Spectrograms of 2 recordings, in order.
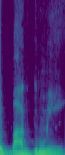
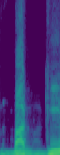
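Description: First: বাগ্মী with a clear gm cluster; correct pronunciation. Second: বাগ্যী with a y sound in place of the m; wrong pronunciation. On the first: Teacher giving the class the right বাগ্মী, careful and clear. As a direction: say বাগ্মী with g then a distinct m. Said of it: "কিন্তু উচ্চারণটা হবে বাগ্মী". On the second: Teacher showing the mistaken বাগ্যী to the class, plain voice. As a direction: say বাগ্যী as the common mistake, gy not gm. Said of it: "আমরা বাগ্যী বলবো না". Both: Shown as a demonstration.

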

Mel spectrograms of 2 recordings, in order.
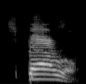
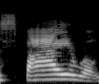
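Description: First: "sparrow" slowly, first vowel a pure apple A; sparrow with open A. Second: "spiral" said as "spy-row", first vowel gliding to ee; sparrow mispronounced with I. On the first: Teacher modelling it correctly, "sparrow" with apple's open A. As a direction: keep "sparrow" free of any I glide. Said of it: "它是spa". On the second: Teacher echoing the learner's error, "spiral" as "spy-row". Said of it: "你变成念I了". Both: Shown as a demonstration.

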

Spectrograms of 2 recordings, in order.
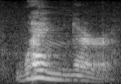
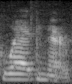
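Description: First: "Wagner" said as "Wangner", with an N sound before the G; "Wagner" with a nasal "ng" in the middle; pronouncing the N. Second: "Wagner" said as plain "Wag-ner", with a hard G; "Wagner" with no extra N sound; plain pronunciation. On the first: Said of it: "there's an N before the G as well". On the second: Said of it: "It's like Wagner". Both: Shown as a demonstration.

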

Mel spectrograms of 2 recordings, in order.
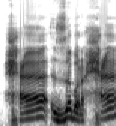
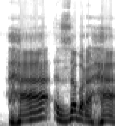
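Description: First: হা breathed from the middle of the throat. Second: হা from where the throat begins, pitched lower; deep-throat H. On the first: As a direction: tighten হা in mid-throat. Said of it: "হা হরফ হলকের মধ্যখান থেকে". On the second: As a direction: let হা start at the bottom of the throat. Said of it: "হলকের শুরু থেকে পড়তে হবে". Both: Shown as a demonstration.

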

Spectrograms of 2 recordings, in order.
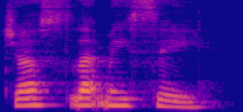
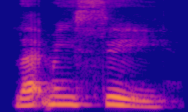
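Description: First: Higher, slower insistence; pressing plea. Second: High, louder insistence; pressing. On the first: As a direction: draw it out, asking once more firmly. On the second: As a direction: press the request, raised and urgent. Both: A narrator's reading. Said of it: "she pressed".

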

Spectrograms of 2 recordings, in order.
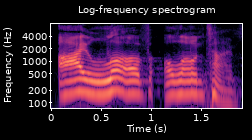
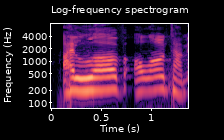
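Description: First: Slow, lingering delivery of each word; drawn-out, relishing statement; slow and savoring. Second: "love" punched a little louder; emphatic repeat leaning on "love"; stress on love. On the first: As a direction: let the phrase hang fondly. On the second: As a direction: hit "love" firmly. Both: Shown as a demonstration.

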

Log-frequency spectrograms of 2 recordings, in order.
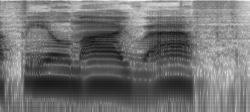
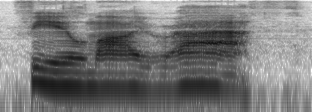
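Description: First: Slow, booming villain threat; enraged boss roar. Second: Slow, loud villain line; villain threat. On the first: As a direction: loom over them, drawing each word out. Villain casting spell. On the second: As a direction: drag out every word menacingly. Villain casting spell again. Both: Pretend.

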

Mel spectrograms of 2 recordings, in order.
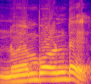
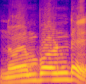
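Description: No difference in how they are said.

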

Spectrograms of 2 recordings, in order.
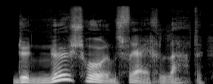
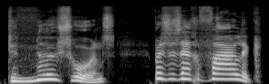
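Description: First: Low-pitched king owning up; lightly acted, low confession; king's confession. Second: High, loud, aghast exclamation; shocked queen calling out; alarmed cry. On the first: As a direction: drop the pitch for a confiding reveal. King confesses what he has done. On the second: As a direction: cry out in disbelief, stretching the first words. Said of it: "riep de koningin". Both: A narrator's reading.

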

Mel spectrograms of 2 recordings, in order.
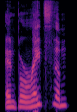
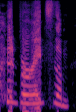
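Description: First: Said in the usual way. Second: Repeated through a burst of laughter, higher; cracking up mid-phrase; laughing. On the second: Real, not acted. Host laughing at Mersh's clip, repeating through laughter.

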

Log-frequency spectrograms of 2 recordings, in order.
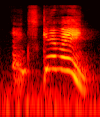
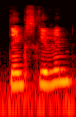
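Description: First: THANKSGIVING squealed very high; excited squeal. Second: Said in the usual way. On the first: Acted. Red Yoshi celebrates tomorrow's holiday to Mario, excited squeal. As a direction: cry out the holiday in squeaky delight.

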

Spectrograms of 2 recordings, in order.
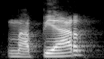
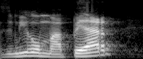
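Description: First: Mapear said "map-yar" with a rising end; Spanglish word. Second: Mapear said "map-yar", firmer and falling into place; Spanglish word. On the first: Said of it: "yo digo parquear". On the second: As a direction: confirm mapear as his own Spanglish. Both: Shown as a demonstration.

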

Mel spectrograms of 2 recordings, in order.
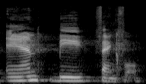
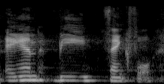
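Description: First: "And be thankful" read slowly, each word weighed; a deliberate scripture quote. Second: "And be thankful" drawn out, very slow and firm; an unhurried repeated verse; slow deliberate reading. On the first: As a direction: lay the verse down slowly and firmly. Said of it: "it says". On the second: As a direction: stretch every word of the command. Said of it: "It says". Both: Shown as a demonstration.

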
